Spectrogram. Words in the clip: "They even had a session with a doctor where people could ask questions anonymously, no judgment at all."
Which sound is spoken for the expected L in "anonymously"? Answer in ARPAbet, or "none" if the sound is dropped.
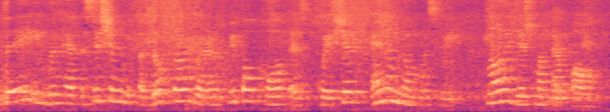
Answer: W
